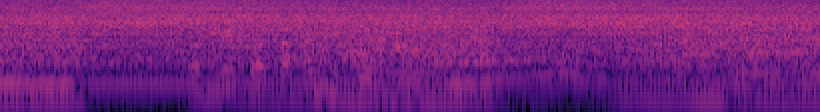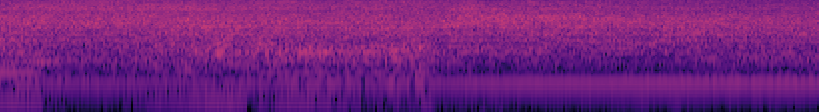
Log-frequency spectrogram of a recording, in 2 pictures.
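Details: Final leg cast removal on a son: a cast saw cuts through the leg cast with a steady high-pitched whining motor buzz whose tone shifts as the blade works.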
